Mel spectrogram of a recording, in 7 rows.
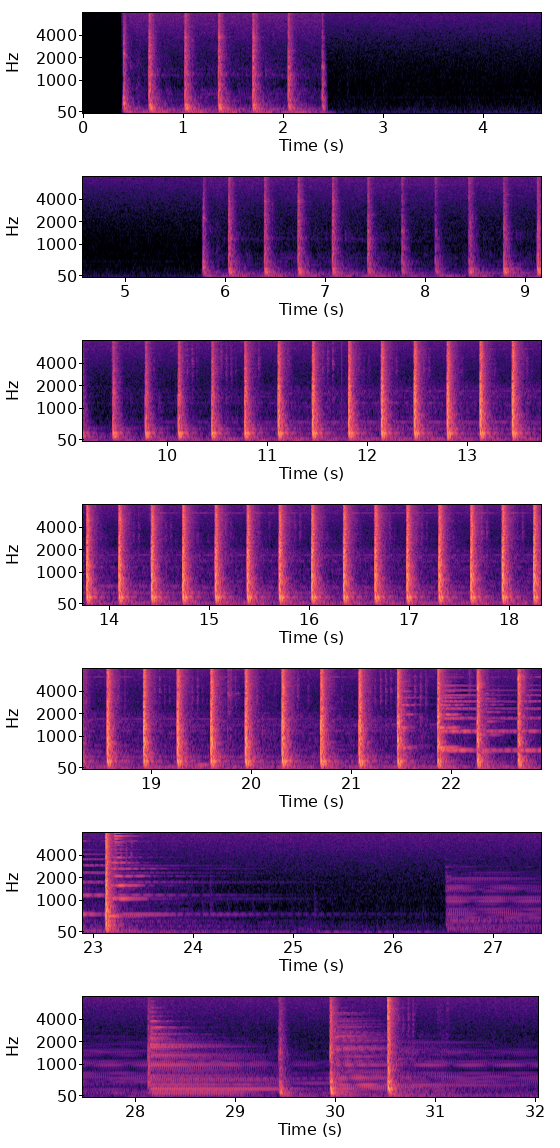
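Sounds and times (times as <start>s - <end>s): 
piano piece: 9.9s - 24.9s, 26.5s - 32.0s.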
